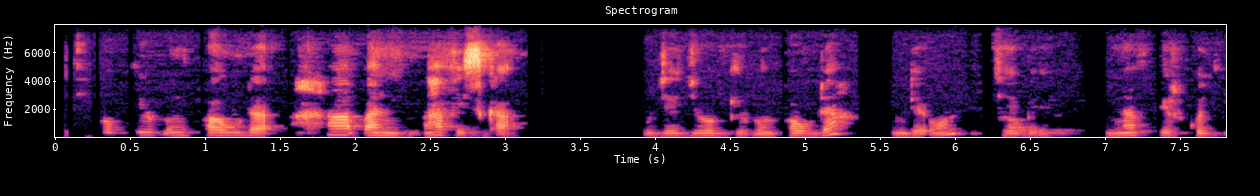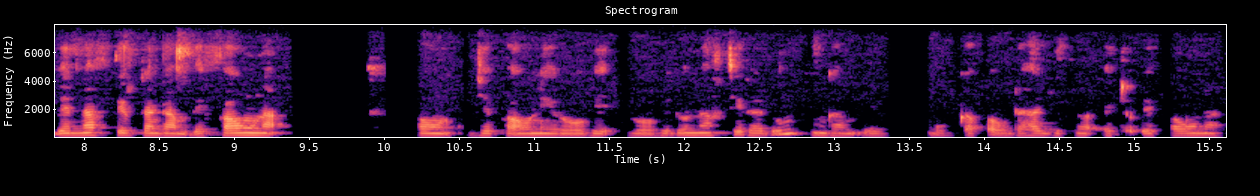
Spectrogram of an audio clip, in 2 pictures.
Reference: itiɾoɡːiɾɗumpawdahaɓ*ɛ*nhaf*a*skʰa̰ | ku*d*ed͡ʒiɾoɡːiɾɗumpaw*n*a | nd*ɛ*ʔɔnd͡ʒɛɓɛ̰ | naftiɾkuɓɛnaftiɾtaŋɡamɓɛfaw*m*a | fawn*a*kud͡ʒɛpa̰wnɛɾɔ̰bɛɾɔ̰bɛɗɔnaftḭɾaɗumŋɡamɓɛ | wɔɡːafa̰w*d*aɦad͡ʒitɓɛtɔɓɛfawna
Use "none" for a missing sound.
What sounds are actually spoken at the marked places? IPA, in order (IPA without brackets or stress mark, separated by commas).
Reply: a, i, d͡ʒ, d, ɛ, n, a, d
